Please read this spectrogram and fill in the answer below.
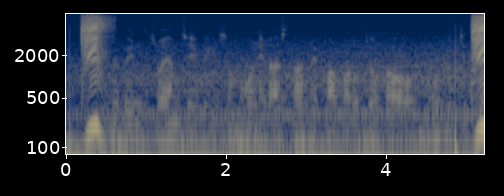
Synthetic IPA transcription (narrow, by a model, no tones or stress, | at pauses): ʋɪbɪnsʋəjəmt͡ʃebisɐmuɦneɾaːd͡ʒəst̪ʰaːnmẽpaːpəɾʊd̪joːɡka | bɐɦʊt̪ʊt̪t͡ʃʰit̪ː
